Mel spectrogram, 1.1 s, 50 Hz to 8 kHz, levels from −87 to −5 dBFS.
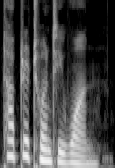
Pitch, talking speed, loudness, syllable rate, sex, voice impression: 185 Hz, 155 wpm, -17 LUFS, 6.5 syllables/s, female, feminine, adult-like, tensed, powerful, slightly hard, clear, intellectual, friendly, elegant, lively, slightly strict, slightly sharp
